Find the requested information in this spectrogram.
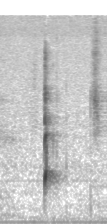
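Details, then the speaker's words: Infant with hiccups, before tummy time: a single brief, abrupt hiccup against quiet room noise. "you got the hiccups here give me a good squeeze here give me a good squeeze get me yeah hiccups oh man those are some big hiccups"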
